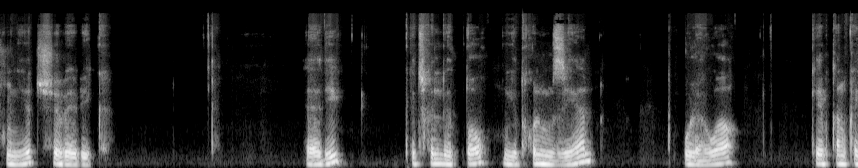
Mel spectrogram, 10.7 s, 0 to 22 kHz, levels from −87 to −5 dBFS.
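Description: Between 4.67 and 5.78 s, packets kept arriving too late for playback, so the jitter buffer drained six separate times. These repeated stalls (stutter) were bridged by stretching the last speech sound forward, about 118 ms in all and at most 52 ms at once, roughly 11% of that stretch. No speech is lost, but the flow catches and hesitates, giving a halting, stuttering drag to the phrase.

From 6.88 to 7.95 s, the jitter buffer was running short and the receiver set about refilling it, repeating single pitch periods and slivers of pause over and over. This jitter buffer slow-down added about 112 ms, so the speech plays at about 90% of its normal rate while the pitch stays put. Syllables sound drawn out and slightly sluggish.

Near the end, from 9.97 to 10.70 s, the buffer had built up more audio than its target, and the receiver trimmed short pieces of one or a few pitch periods in quick succession to bring the delay back down. 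This jitter buffer speed-up removed around 70 ms, pushing the speech to about 110% of its normal rate at an unchanged pitch, so the closing words come out noticeably hurried.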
